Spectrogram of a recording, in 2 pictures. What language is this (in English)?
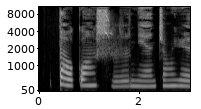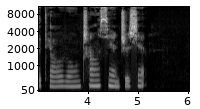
Chinese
